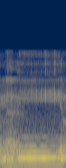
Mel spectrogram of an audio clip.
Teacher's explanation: یا ساکن کے بعد را آئی ہے، وقفاً را باریک ہوگی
